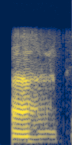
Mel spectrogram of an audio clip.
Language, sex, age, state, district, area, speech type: Santali, male, 60+, West Bengal, Malda, rural, conversation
